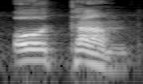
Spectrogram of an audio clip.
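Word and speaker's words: אתם: and verse number 37, the way it's written in the Torah is without the letter vav. We pronounce otam.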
